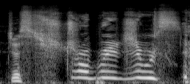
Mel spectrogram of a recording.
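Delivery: high, slow, drawn-out impression; character impression. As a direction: stretch it out in a silly voice. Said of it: "heard me walking around my house".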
